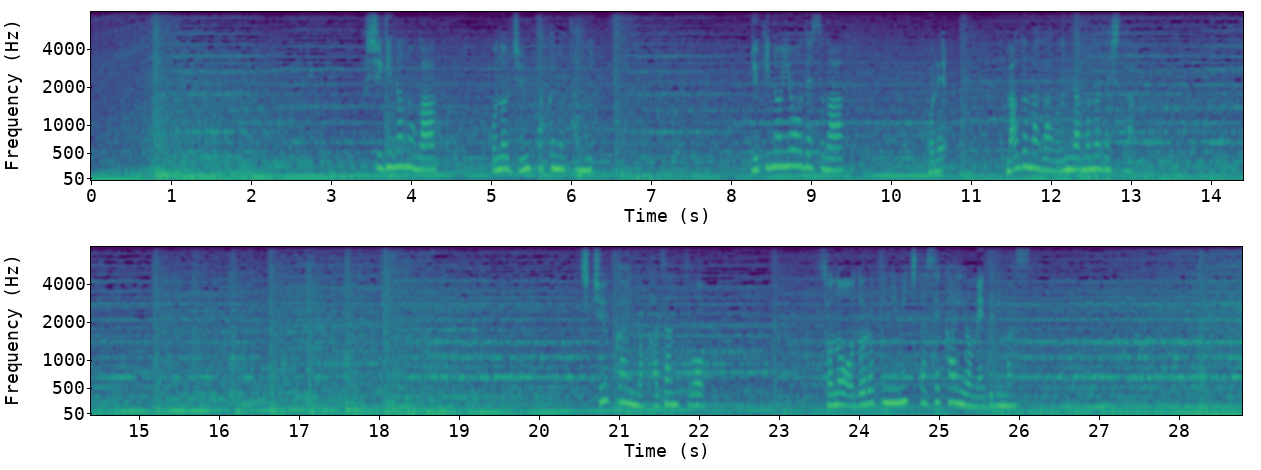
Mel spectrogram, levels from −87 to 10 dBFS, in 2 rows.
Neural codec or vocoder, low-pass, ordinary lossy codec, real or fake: none; none; none; real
